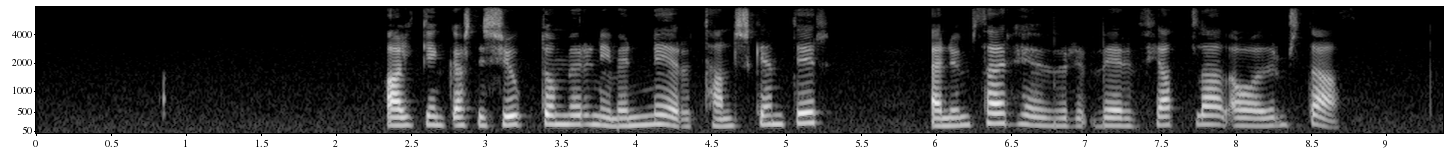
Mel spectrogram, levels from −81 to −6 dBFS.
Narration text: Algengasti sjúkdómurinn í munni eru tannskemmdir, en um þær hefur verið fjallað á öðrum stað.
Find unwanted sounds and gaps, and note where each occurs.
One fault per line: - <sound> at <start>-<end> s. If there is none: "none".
none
